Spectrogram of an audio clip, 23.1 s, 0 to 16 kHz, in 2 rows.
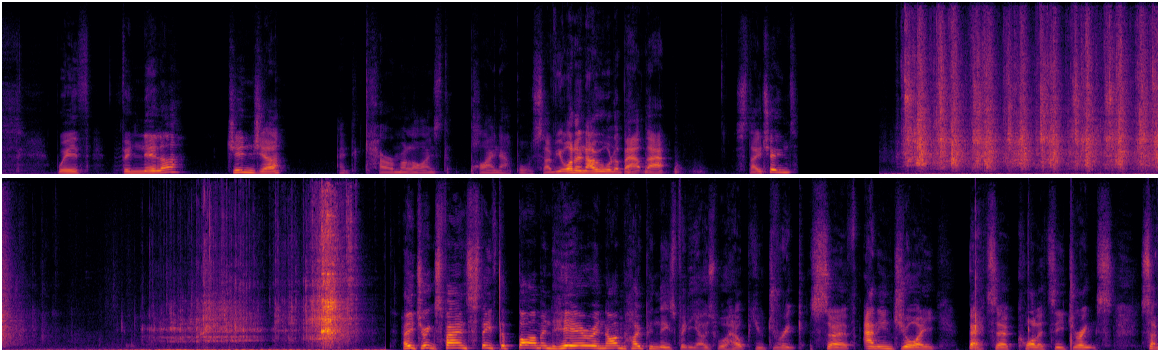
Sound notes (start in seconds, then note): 8.9 cocktail shaker shaking; 12.5 pouring drink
